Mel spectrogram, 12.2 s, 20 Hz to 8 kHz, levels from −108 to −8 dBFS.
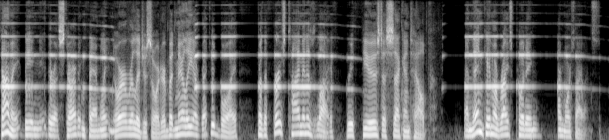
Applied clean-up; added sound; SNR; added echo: neural mask model RNNoise.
